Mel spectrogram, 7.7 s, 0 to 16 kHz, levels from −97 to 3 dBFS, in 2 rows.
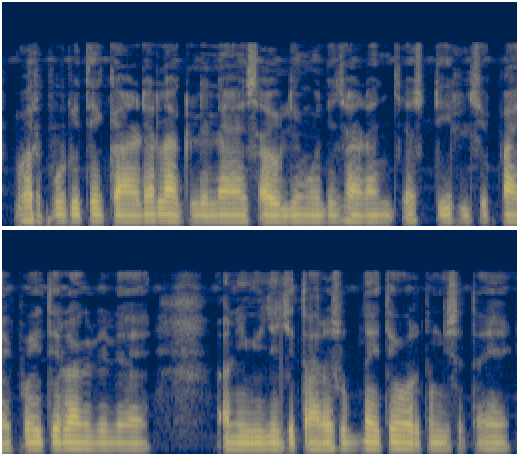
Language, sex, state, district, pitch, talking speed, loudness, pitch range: Hindi, male, Maharashtra, Chandrapur, 100 Hz, 165 wpm, -26 LUFS, 95-105 Hz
